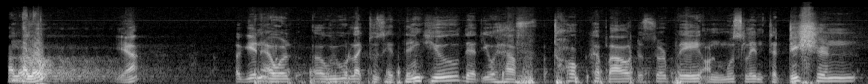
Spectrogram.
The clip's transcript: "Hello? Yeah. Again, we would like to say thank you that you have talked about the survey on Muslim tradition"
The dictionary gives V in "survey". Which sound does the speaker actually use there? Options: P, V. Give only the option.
P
